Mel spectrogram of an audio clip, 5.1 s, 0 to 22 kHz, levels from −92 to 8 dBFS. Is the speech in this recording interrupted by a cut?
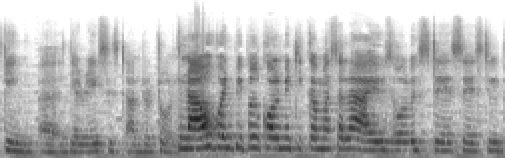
yes; 1 cut; at 1.7 s

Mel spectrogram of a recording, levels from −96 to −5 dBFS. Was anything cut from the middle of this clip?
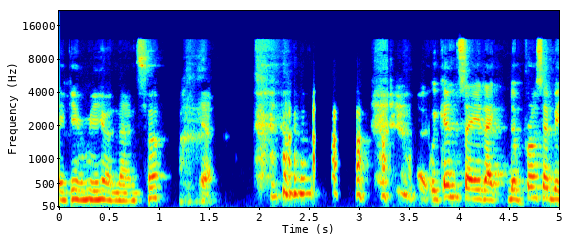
no; 0 cuts

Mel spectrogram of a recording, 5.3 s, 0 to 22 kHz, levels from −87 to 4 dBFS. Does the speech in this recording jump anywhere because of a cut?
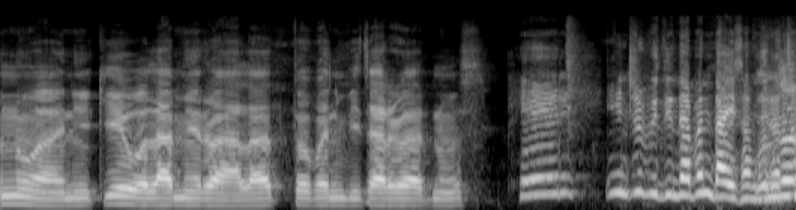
no; 0 cuts

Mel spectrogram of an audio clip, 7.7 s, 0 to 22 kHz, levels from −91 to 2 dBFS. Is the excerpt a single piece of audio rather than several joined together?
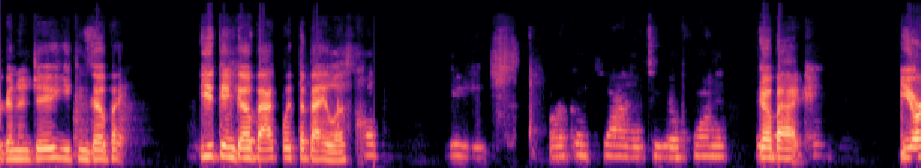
yes; 0 cuts

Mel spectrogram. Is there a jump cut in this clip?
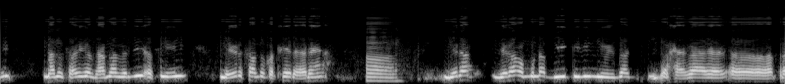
no; 0 cuts

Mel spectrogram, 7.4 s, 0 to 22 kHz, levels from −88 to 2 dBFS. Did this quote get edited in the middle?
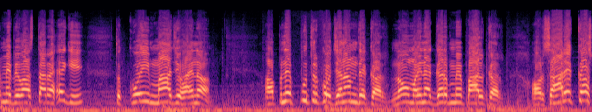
no; 0 cuts

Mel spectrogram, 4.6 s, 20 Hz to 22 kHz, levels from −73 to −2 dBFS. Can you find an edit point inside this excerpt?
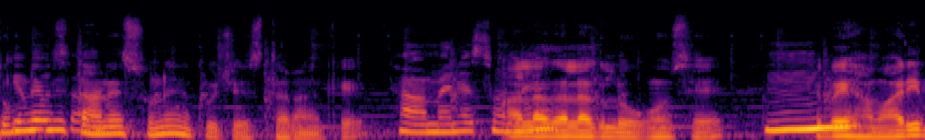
no; 0 cuts

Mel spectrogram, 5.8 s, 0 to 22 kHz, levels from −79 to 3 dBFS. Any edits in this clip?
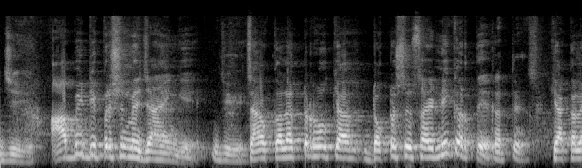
no; 0 cuts

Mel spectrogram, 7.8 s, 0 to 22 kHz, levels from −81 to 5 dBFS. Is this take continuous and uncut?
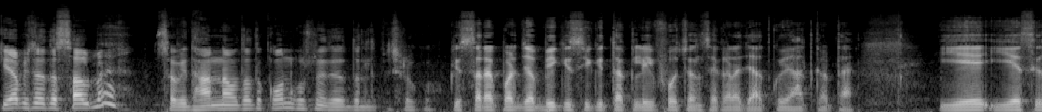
no; 2 cuts; at 1.1 s, 3.4 s

